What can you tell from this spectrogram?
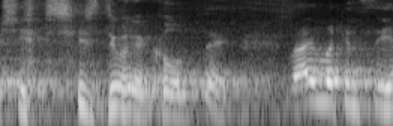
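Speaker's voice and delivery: usual speaking voice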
